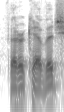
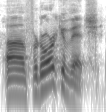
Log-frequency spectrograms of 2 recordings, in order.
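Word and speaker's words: Fedorkevich: I actually mention Esther Federkevich, who is the founder of the Fed Agency. Yes. Up to that point, I had always mispronounced her name. I had always thought I thought it was Fedorkovich.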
